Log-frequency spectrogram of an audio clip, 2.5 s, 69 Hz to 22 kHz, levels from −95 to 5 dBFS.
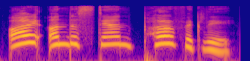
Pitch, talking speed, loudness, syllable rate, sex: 305 Hz, 70 wpm, -16 LUFS, 3.4 syllables/s, female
